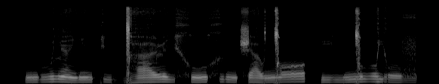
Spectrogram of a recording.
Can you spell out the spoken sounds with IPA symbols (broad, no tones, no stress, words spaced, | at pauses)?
ŋulʲãʎĩki ɡ͡ǀaɭi xũxɯŋʃao̯ŋ͡ǀɔ | jiŋ͡ǀuo̯jov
